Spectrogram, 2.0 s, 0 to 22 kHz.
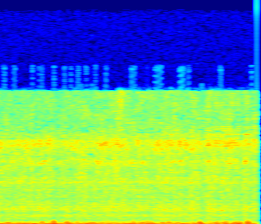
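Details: Subaru Outback idling with the AC running and vents showing a roughly 20 degree temperature drop: a steady low idle with the AC compressor humming evenly underneath, no knocks or squeals, normal operation.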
